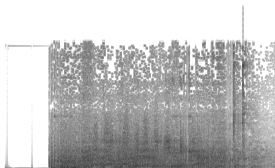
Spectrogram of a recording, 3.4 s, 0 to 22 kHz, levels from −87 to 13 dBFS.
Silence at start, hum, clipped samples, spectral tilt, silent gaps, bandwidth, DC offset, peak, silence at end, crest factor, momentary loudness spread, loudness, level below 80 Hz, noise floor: 0.6 s; none; under 0.1%; -3.5 dB/octave; none; 17 kHz; under 0.1%; 0 dBFS; 0 s; 16 dB; 5 LU; -15 LUFS; -32 dBFS; -54 dBFS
